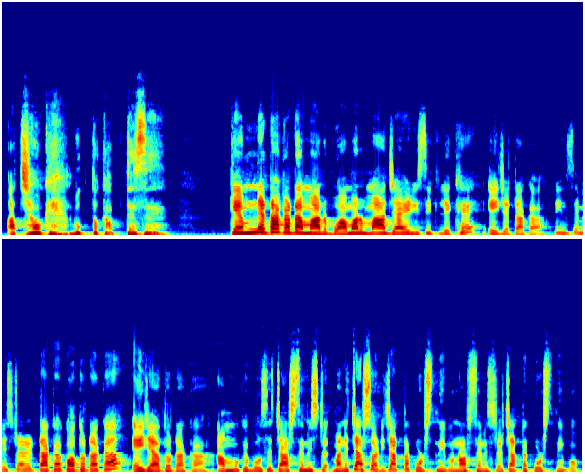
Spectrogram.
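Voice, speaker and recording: A young woman speaks to an audience in a high, bright voice. She tells a personal story with energy and switches voices to play out the dialogue. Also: a little fast. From Bangladesh. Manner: animated, acts out dialogue with shifts in voice. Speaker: TEDx speaker. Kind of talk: storytelling talk.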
